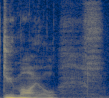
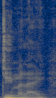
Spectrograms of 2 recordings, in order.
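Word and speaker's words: Dumile: real life surname is dumalay which is d-u-m-i-l-e would you like spelled like do mile but it's pronounced doumalay um and he uses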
